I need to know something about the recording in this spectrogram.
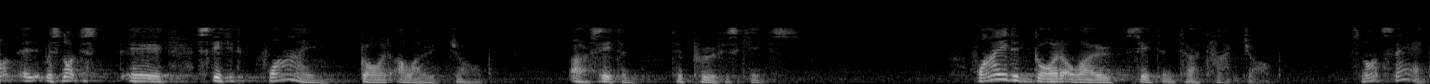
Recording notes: Audio recording of the Sunday morning Bible Teaching. At Enniscorthy Christian Fellowship, Enniscorthy, County Wexford, Ireland on 24th September 2023.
